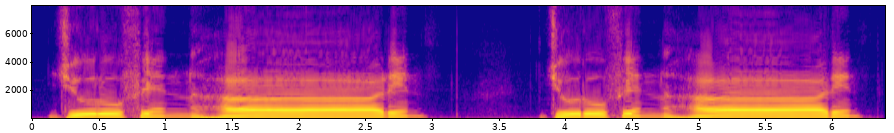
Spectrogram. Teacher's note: madda letter we pronounce by stretching up to one alif or two harakat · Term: alif madda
